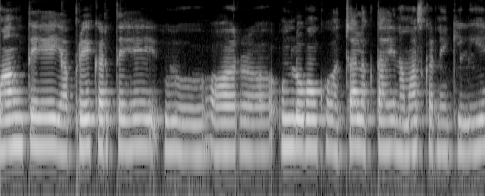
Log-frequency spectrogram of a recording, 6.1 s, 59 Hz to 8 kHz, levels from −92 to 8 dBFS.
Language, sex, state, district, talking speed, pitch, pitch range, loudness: Hindi, female, Uttar Pradesh, Ghazipur, 180 wpm, 200 Hz, 185-205 Hz, -17 LUFS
